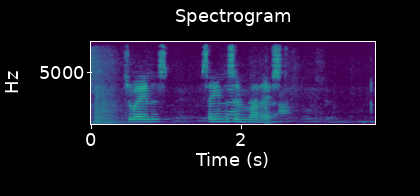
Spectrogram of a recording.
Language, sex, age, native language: Icelandic, male, 9, Icelandic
